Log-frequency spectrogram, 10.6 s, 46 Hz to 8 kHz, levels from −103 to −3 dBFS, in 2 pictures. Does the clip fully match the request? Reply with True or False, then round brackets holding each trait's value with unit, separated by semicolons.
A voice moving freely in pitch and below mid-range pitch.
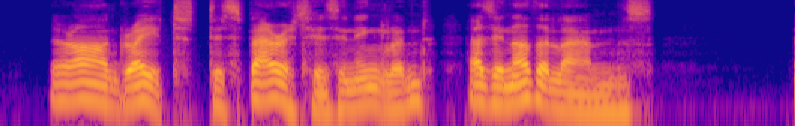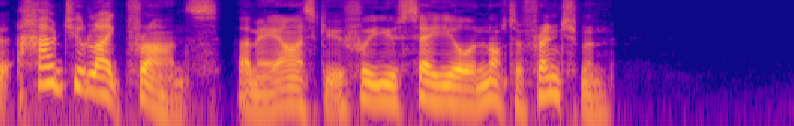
True (5.9 semitones; 115 Hz)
